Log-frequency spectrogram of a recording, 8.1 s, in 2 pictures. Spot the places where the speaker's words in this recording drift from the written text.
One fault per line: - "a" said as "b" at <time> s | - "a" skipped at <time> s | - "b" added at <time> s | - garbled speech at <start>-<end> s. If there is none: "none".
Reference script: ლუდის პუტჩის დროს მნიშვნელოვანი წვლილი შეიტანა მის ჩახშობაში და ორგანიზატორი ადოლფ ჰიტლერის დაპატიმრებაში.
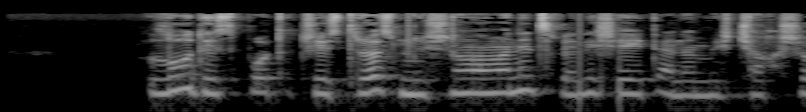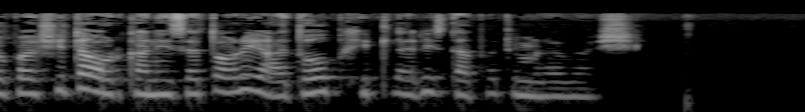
none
